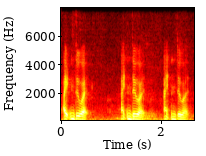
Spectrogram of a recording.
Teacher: it's a nasalized glottal stop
